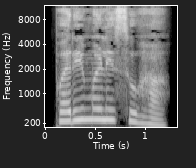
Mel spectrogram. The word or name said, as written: ಪರಿಮಳಿಸುಹ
